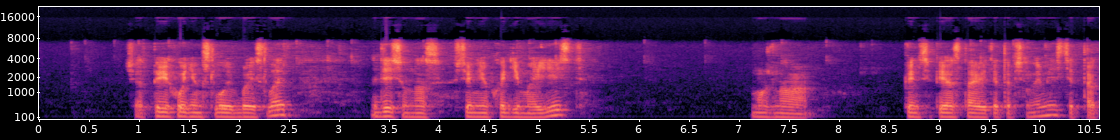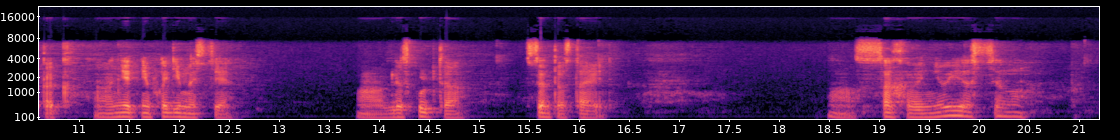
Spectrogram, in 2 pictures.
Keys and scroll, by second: 18.6 ctrl+s.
